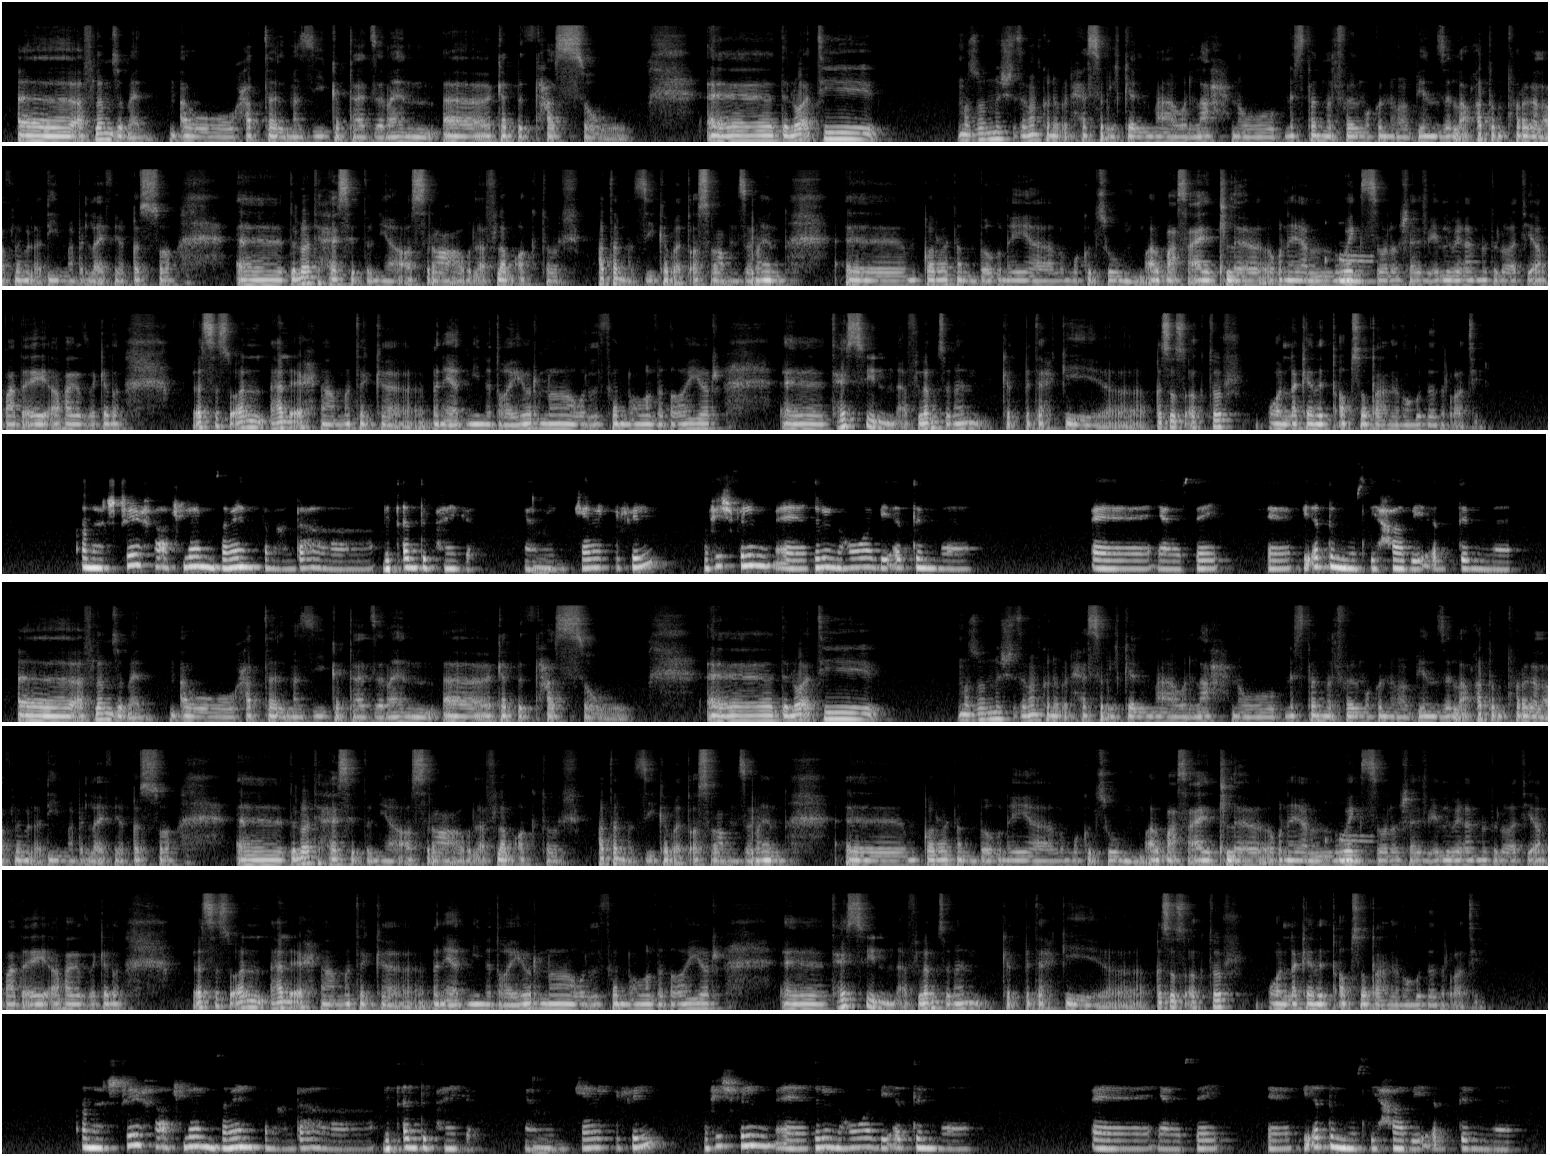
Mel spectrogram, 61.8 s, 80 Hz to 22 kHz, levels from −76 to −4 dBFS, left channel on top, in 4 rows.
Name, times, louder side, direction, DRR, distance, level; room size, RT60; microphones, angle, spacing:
voice 1, 0.2-1.5 1.8-8.8 9.6-21.2 21.5-43.3 43.6-45.8 51.7-52.0, left 1 dB, 10° left, 8 dB, 0.7 m, -29 dB
voice 2, 28.8-29.2 47.2-51.1 51.6-52.9 53.4-56.1 57.3-58.5 59.0-61.5, left 2 dB, 75° left, 12 dB, 0.9 m, -25 dB
12.5 x 5.1 x 6.9 m, 0.42 s
head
